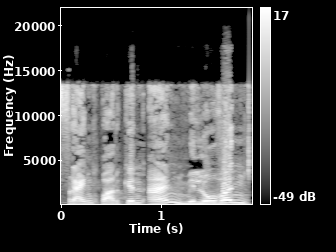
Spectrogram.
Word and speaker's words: Milovan: Perkin, Frank Perkin, scholars like Frank Parkin and Milovan Jilas, MILOVAN, N for Nagaland, MILOVAN, Jilas, DJ, हाँ D silent था थोड़ा, Milovan Jilas, MILOVAN, DJILAS, क्या हो गया ना?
